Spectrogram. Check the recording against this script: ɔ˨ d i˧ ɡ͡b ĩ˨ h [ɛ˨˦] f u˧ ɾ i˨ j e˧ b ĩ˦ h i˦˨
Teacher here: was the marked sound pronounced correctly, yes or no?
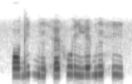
yes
